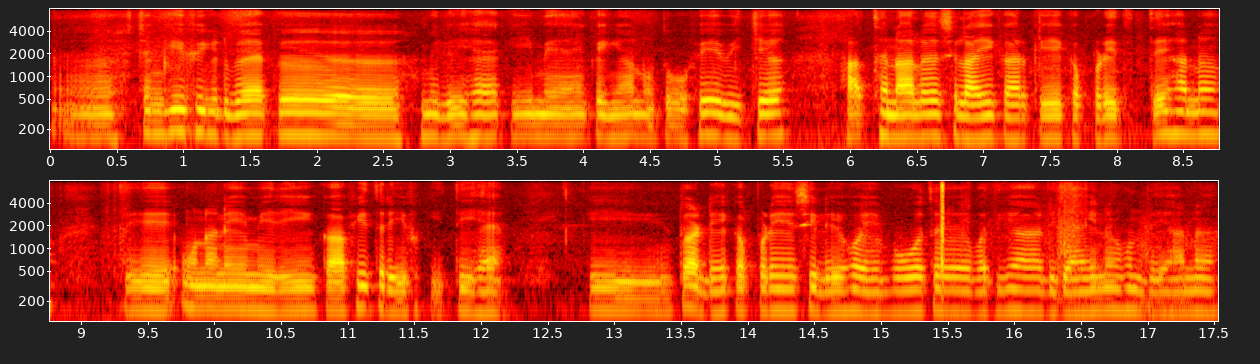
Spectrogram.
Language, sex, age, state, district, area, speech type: Punjabi, female, 45-60, Punjab, Jalandhar, urban, spontaneous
